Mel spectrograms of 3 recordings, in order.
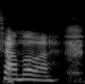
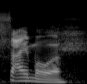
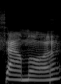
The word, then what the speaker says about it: Samoa: he make you say that new Samoa it's pronounced Samoa Samoa yeah yeah I think it's saoa no it's Samoa and um first saw time he saw a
